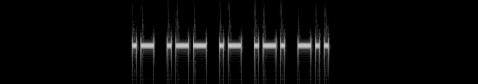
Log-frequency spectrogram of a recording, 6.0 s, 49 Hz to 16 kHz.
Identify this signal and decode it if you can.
Morse code, heard as a keyed tone, about 22 wpm, 700 Hz. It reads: AWARD
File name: 5 Letter Words - First 3 Letters Given - 22wpm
